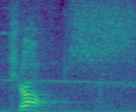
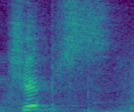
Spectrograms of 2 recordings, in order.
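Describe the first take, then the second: First: "chops" said high and loud as the Kiwi version of chips; New Zealand vowel. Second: Said in the usual way. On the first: Shown as a demonstration. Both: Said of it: "pronounce it with a U".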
